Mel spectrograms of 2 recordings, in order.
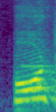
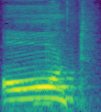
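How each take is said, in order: First: The word begins with an h sound. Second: The word begins directly with a vowel. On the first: The speaker calls it wrong. "होंठ नहीं बोलते" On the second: The speaker calls it right.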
